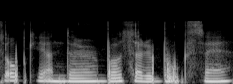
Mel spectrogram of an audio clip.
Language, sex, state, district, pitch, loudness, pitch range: Hindi, male, Arunachal Pradesh, Lower Dibang Valley, 145 Hz, -16 LUFS, 140-145 Hz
